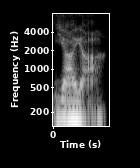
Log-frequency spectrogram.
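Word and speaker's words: Γαία: a mother frequency mamaya it's actually pronounced Yaya in Greek yeah so we're literally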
